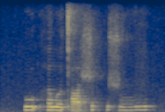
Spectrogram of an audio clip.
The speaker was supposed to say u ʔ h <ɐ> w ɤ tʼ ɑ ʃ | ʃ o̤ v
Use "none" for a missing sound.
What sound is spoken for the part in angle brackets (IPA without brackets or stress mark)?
ɐ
